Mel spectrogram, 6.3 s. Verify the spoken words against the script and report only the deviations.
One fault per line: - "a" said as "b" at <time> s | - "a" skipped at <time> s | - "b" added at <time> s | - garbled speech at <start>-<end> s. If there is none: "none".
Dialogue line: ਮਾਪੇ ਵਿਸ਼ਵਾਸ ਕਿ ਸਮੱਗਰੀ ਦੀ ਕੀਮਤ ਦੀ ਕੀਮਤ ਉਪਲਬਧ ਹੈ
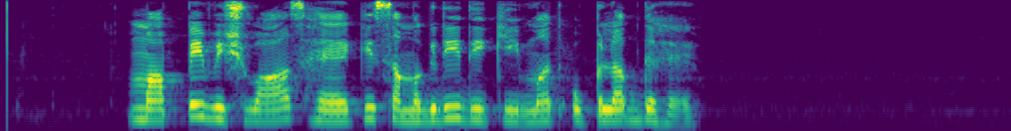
- "ਹੈ" added at 1.9 s
- "ਦੀ ਕੀਮਤ" skipped at 3.5 s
